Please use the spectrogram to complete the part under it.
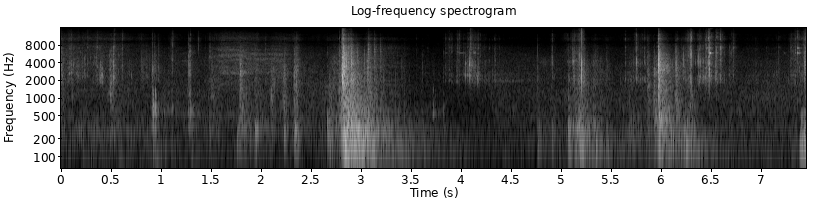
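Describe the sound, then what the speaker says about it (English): A VW LT van's rear door is shut with a heavy slam near the middle, surrounded by metallic clicks, latch rattles and key jangling as it is locked, close up and fairly loud. "Actually lock the back door now"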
